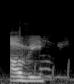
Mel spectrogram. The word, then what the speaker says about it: Javi: It's pronounced like an H.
